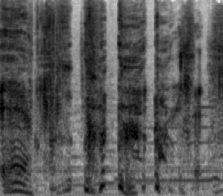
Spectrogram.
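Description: A man clearing his throat several times in quick succession, harsh and voiced, the first with a falling pitch.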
